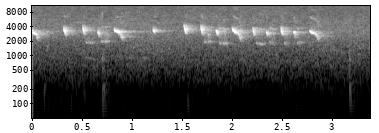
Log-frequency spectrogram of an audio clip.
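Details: Rapid series of sharp high chirps, about a dozen in three seconds, with softer lower notes tucked between, from a Narcissus flycatcher singing among green foliage in northern Harima, central Hyogo, Japan.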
